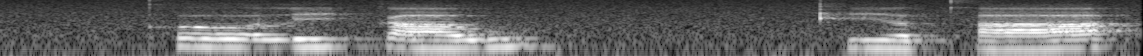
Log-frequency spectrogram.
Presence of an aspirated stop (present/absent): present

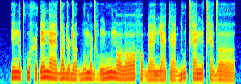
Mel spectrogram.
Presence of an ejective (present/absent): absent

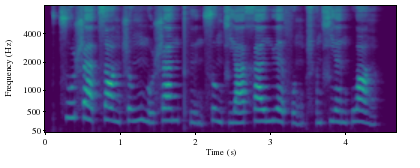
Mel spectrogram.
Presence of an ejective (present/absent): absent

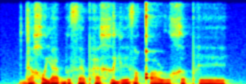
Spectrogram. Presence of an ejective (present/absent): present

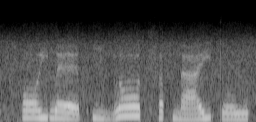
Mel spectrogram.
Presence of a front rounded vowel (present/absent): absent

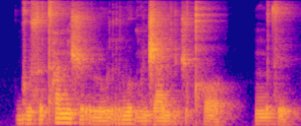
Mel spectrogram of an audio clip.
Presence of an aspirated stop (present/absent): present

